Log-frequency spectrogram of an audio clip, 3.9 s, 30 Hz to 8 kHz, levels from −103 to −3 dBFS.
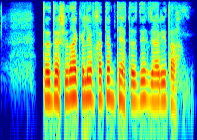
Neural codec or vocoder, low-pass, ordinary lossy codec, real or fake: none; 7.2 kHz; Opus, 64 kbps; real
